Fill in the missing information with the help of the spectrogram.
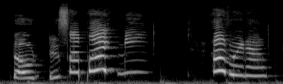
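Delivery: put-on very high, slow cute anime girl. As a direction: squeak it out slowly like an anime girl. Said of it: "we give him an anime girl voice".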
